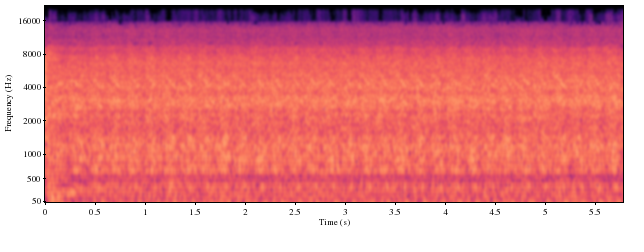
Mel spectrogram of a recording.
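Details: Supercharged MGB engine on its first start after a major overhaul, run 40 seconds without coolant: hard to start, then a loud, hissy run with an uneven pulse about three beats a second. Rough running; owner says it needs adjusting, cause unclear.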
